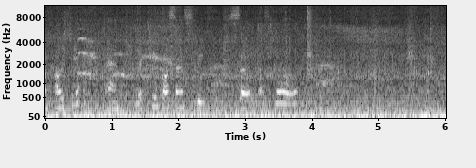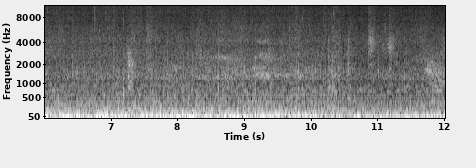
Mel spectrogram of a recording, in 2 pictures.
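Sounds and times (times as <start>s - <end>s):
outdoor ambience hiss: 0.0s - 12.0s.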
